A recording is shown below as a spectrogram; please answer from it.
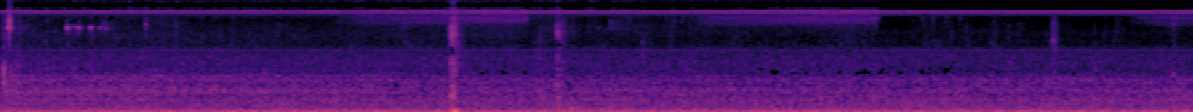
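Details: Quiet outdoor ambience of low steady hum and faint hiss, broken by one sharp click, with no animal calls.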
